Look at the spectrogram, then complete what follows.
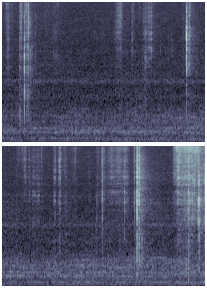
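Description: Hands handling a smartphone still wrapped in its plastic protective film: sharp clicks and taps about half a second, three and a half and nearly seven seconds in, and a short crinkling rustle near the end, over a low steady hum.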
